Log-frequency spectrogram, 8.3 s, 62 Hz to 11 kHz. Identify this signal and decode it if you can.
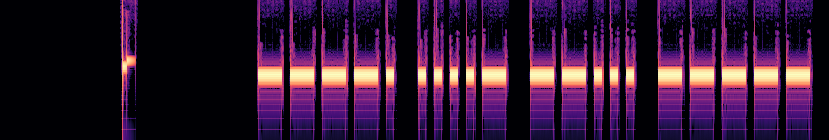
Morse code, heard as a keyed tone, about 15 wpm, 700 Hz. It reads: 9470
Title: Numbers - 4-Digit 15wpm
